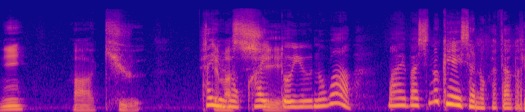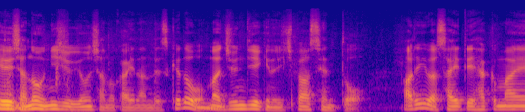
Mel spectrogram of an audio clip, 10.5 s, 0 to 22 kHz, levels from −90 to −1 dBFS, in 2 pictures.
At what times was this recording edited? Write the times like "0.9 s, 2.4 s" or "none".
none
